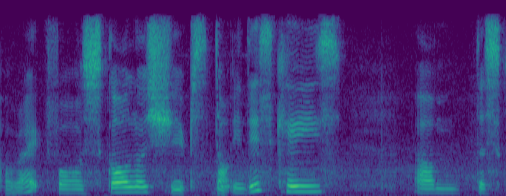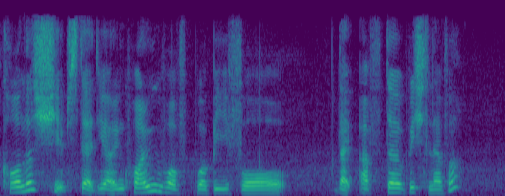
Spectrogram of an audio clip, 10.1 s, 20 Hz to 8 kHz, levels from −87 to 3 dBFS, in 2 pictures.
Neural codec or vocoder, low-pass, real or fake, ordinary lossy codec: none; 7.2 kHz; real; AAC, 48 kbps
